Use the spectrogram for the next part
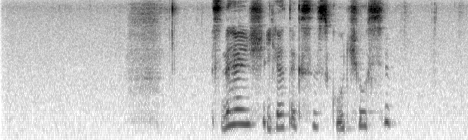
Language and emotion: Russian, sad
